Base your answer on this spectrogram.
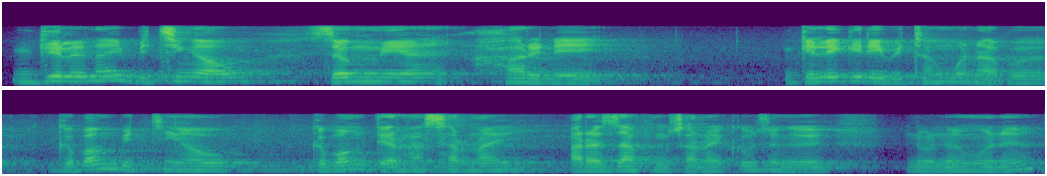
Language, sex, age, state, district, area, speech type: Bodo, male, 30-45, Assam, Baksa, urban, spontaneous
